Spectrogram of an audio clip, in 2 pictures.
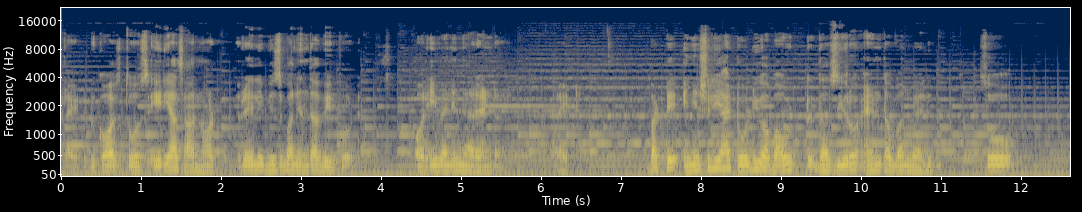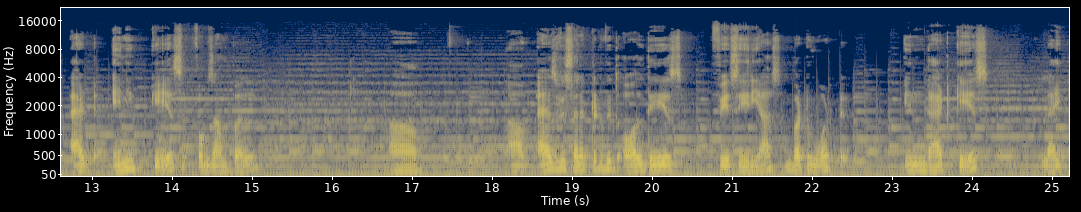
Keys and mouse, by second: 0.1 middle click, 1.9 shift+middle click, 2.8 middle click, 5.8 click, 6.1 middle click, 6.5 click, 7.1 middle click, 7.4 shift+middle click, 11.9-12.5 middle drag, 13.0 shift+middle click, 17.1 click, 17.4 middle click, 17.7 Tab, 18.1 click, 19.2 click, 19.7 click, 20.2 click, 20.8 click, 21.7 click, 24.3 shift+click.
